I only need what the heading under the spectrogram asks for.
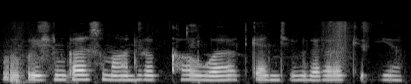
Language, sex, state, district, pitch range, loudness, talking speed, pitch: Hindi, female, Chhattisgarh, Raipur, 195-210 Hz, -18 LUFS, 145 wpm, 205 Hz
